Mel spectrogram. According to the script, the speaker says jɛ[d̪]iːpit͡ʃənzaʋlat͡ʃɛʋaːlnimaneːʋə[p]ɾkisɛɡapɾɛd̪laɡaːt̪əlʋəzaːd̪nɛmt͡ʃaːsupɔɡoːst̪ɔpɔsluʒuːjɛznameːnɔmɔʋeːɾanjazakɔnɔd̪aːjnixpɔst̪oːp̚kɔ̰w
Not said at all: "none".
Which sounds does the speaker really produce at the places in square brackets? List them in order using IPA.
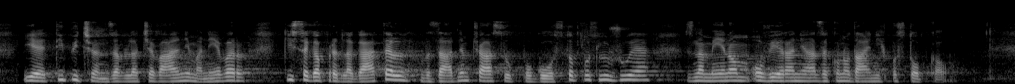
t̪, none

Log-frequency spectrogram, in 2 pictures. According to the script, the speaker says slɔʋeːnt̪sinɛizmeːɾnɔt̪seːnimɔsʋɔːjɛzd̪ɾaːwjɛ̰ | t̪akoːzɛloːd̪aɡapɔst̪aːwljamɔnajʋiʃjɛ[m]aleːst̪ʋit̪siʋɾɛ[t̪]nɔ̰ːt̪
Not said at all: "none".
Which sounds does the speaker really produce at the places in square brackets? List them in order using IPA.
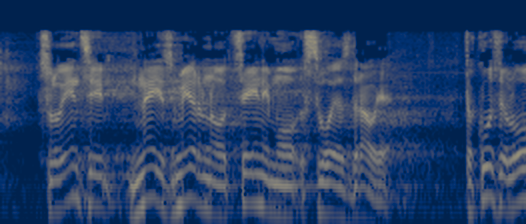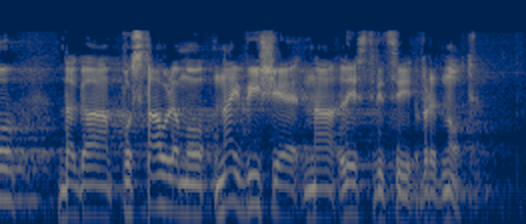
n, d̪

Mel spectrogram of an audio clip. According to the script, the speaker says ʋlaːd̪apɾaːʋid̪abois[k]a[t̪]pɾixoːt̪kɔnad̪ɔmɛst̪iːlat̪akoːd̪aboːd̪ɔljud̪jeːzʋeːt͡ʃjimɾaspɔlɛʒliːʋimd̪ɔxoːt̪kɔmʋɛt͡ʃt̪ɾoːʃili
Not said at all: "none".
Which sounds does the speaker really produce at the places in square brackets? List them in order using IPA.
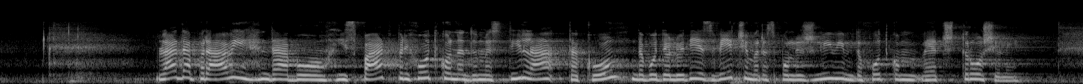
p, t̪

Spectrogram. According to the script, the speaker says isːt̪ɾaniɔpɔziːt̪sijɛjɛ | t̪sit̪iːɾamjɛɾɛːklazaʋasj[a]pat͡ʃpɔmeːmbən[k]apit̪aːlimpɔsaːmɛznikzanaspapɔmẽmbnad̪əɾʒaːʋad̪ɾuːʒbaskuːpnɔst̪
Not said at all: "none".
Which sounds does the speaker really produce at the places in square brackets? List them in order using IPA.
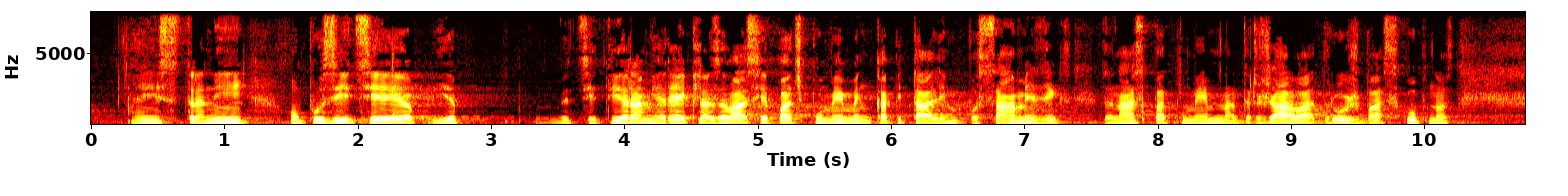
ɛ, k

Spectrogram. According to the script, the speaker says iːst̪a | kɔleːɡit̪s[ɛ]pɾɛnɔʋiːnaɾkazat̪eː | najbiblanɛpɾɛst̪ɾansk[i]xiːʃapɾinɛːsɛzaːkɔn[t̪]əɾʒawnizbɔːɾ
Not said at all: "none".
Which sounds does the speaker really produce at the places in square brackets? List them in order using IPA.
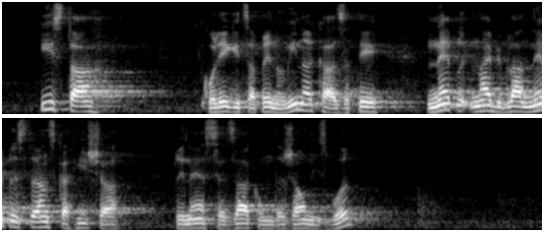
a, a, d̪

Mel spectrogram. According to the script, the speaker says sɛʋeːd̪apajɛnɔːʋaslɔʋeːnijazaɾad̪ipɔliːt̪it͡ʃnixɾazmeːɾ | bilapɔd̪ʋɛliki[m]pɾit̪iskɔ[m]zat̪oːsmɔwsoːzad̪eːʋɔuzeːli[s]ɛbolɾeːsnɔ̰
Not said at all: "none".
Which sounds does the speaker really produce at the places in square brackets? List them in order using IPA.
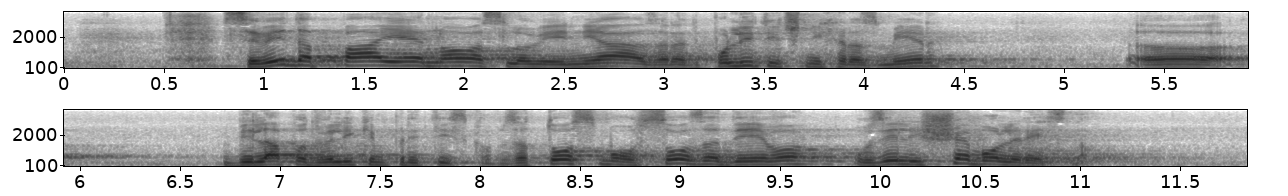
m, m, ʃ

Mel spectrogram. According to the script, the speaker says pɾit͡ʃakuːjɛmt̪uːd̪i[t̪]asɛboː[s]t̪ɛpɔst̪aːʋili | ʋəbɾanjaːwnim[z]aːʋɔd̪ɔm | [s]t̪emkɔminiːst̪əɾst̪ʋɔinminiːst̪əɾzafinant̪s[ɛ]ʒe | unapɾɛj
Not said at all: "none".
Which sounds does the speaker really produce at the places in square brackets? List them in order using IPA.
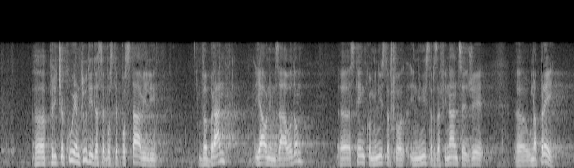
d̪, s, z, s, ɛ

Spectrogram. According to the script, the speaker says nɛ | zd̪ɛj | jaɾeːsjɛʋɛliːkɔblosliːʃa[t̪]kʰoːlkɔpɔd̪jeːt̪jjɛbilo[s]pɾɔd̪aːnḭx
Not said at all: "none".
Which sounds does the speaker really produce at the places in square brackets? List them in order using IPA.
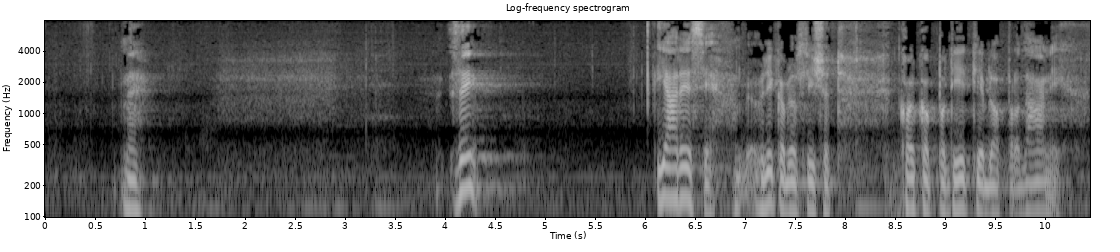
t̪, none

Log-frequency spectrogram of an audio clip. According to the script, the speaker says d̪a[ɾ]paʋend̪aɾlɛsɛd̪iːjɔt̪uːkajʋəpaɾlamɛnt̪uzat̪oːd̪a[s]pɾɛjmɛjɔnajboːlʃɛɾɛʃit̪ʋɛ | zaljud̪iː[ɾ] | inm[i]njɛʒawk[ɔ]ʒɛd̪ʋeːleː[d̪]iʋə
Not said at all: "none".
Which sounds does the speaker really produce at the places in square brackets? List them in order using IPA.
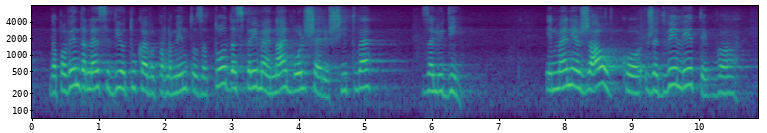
none, s, none, ɛ, ɔ, t̪

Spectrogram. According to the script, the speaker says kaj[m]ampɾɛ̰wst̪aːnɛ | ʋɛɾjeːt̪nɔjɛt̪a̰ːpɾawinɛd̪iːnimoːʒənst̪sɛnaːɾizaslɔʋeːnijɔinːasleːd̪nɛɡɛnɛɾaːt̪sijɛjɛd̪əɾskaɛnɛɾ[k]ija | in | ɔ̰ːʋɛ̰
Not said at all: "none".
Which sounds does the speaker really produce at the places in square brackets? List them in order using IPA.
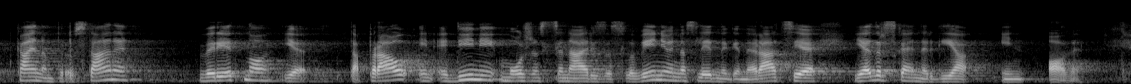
n, ɡ

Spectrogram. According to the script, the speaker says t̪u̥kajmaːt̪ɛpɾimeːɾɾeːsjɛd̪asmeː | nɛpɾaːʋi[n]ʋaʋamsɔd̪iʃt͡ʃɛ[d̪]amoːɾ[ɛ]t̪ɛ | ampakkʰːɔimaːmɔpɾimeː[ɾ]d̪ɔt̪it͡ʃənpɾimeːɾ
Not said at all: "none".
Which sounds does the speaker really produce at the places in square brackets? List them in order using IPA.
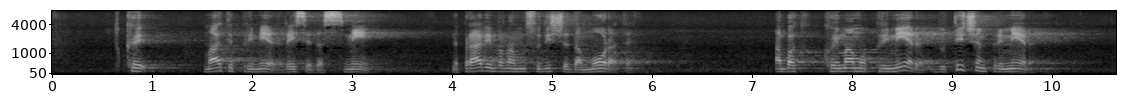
m, d̪, a, ɾ

